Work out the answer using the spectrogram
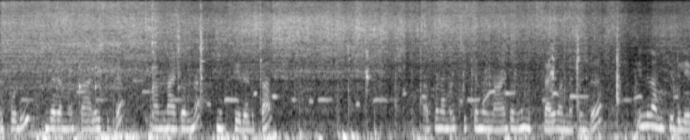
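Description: Chicken pieces sizzling in hot oil in a pan while being stirred with a spatula, with scattered scrapes and clicks of the spatula. A wavering pitched sound comes and goes underneath.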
